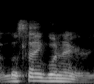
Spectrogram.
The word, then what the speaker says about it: La Sanguinaire: So this is going to be based on your book, The Web of La Sanguinaire. That's how it's pronounced, right? – Yeah, La Sanguinaire. Yeah, it's French for the bloodthirsty.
